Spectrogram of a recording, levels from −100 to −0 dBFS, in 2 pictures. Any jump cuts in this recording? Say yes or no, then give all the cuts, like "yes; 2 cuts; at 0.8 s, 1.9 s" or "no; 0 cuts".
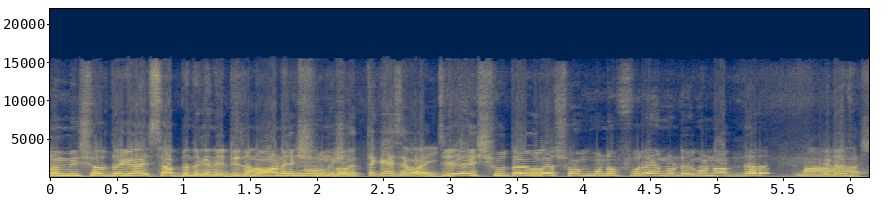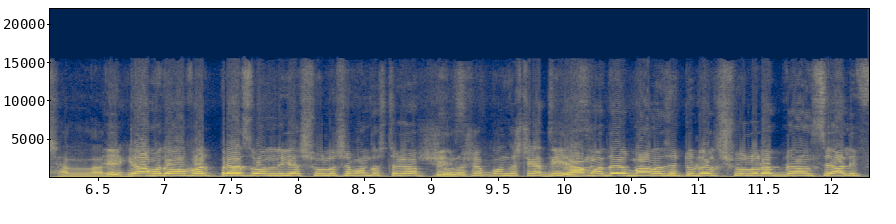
no; 0 cuts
